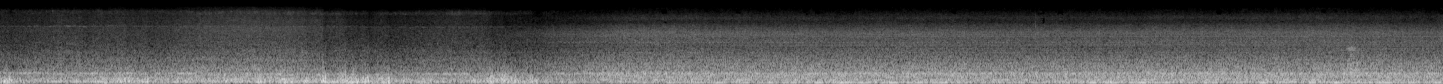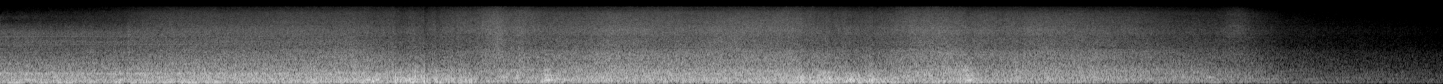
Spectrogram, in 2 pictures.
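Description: Wind buffeting the microphone over the rush of sea water along a coastal ferry's hull, with a faint steady hum from the ship's engines underneath; the sound fades out near the end.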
